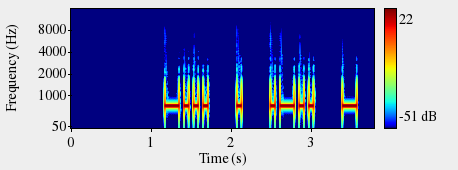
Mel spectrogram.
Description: Morse code, heard as a keyed tone, about 20 wpm, spaced as for 14 wpm, 700 Hz. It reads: BELT
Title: 185 Lesson 30f - Letter b - Words 20wpm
